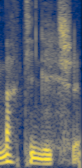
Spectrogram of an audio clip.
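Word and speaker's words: Martinić: J'aurais dit Ivor Martinic, mais je te fais confiance sur les recherches. Bah oui, je euh. suis quand même d'origine croate, donc euh, je au moins savoir prononcer Martinich.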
